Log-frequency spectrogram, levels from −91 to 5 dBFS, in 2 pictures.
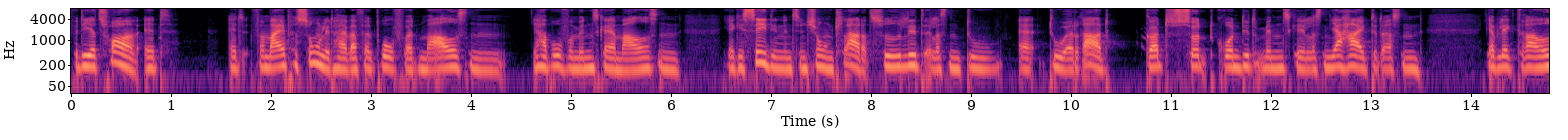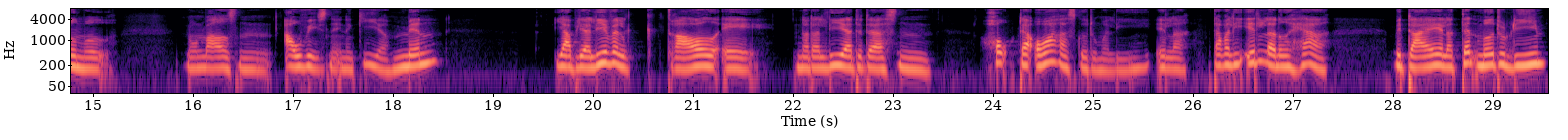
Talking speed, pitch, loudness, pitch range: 200 wpm, 170 Hz, -23 LUFS, 160-185 Hz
